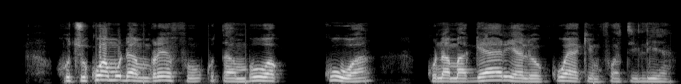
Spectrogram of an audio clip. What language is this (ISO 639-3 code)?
swa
